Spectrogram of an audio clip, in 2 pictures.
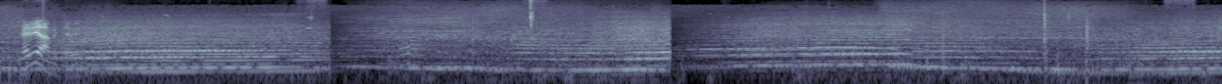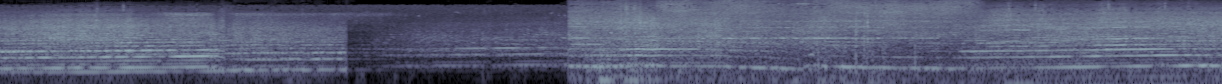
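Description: Racing car engines roar at high revs, their pitch rising and falling as they shift gears and corner.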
